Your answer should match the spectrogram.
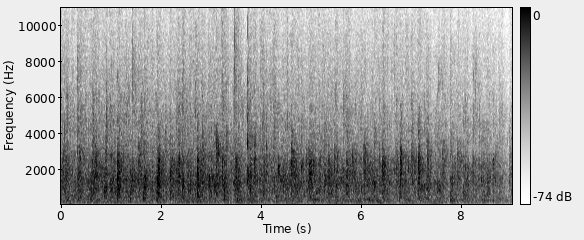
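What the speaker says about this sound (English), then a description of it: "Let's give them a round of applause." A hall audience applauds the debate candidates in a steady wash of many hands clapping, sustained at moderate loudness throughout with no talk over it.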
